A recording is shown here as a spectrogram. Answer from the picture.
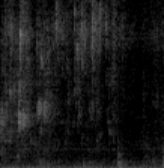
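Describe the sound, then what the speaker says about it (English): Water runs and splashes steadily into a crock pot holding lean ground beef, a soft, close pouring sound for under two seconds. "I'm going to add some water"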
